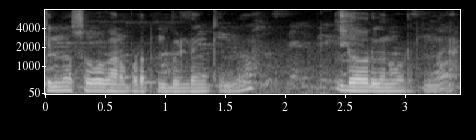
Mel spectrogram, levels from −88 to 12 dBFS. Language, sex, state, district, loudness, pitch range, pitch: Telugu, male, Telangana, Hyderabad, -16 LUFS, 125-140 Hz, 130 Hz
